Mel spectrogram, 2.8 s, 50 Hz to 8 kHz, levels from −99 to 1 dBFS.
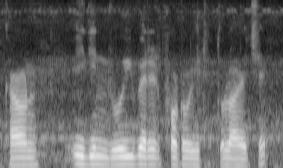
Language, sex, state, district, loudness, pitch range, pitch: Bengali, male, West Bengal, Cooch Behar, -17 LUFS, 120-135 Hz, 125 Hz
